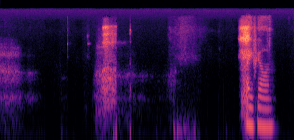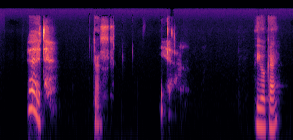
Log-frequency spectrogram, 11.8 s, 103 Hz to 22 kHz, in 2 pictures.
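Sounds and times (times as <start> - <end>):
deep breath during a guided relaxation exercise: 0.0 - 0.8, 1.8 - 4.1
speech: 4.9 - 5.6, 6.4 - 7.0, 7.8 - 8.2, 11.0 - 11.5.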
